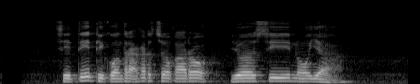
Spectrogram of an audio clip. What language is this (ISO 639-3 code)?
jav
